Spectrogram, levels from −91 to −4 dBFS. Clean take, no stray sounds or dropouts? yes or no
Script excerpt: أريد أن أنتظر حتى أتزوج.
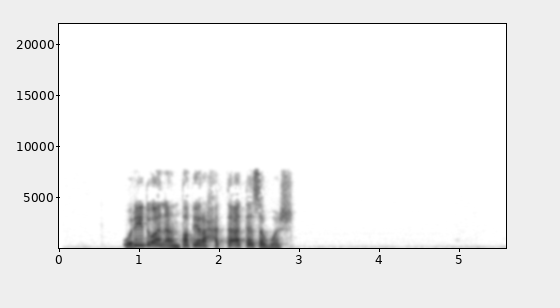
yes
